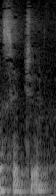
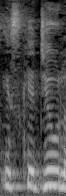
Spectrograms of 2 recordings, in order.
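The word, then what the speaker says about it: schedule: और इनका international शेड्यूल is also pronounce स्केड्यूल also, ठीक है। आप दोनों ही प्रोनाउंसिएशन को ध्यान में रखेंगे ताकि कहीं आप सुने तो आपको समझ में आ जाए।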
